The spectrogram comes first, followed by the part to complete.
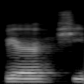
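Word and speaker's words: Beersheba: Isaac in beera um I say that the B can be a v that's why I was pronouncing it that way in Hebrew um so beer Shea beera Bea um God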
